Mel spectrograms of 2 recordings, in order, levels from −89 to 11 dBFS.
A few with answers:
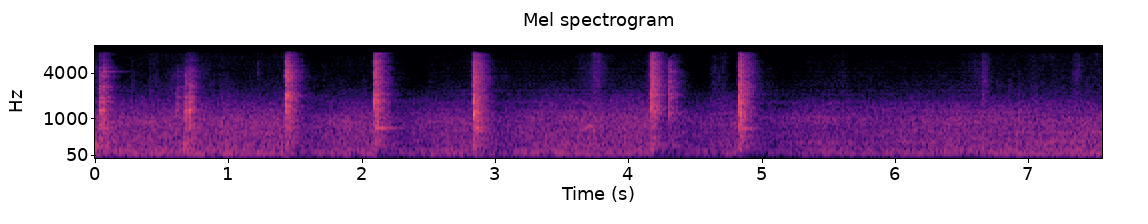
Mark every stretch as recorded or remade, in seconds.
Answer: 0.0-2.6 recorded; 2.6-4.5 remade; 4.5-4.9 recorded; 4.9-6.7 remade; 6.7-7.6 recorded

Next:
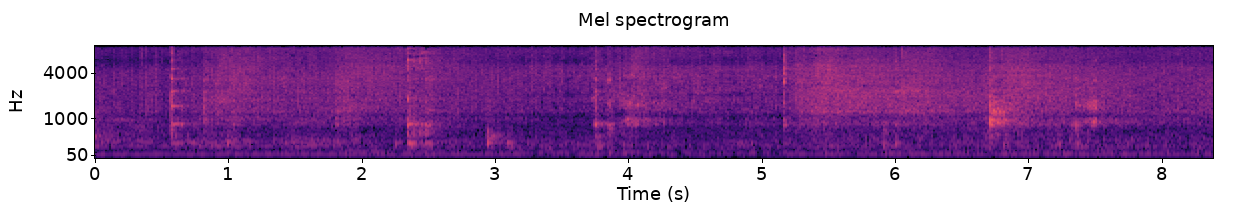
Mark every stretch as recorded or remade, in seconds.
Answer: 0.0-3.2 recorded; 3.2-5.2 remade; 5.2-8.4 recorded

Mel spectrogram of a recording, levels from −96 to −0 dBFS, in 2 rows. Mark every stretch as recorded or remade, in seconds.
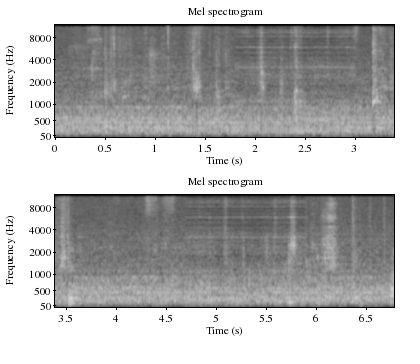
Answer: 0.0-1.8 recorded; 1.8-3.0 remade; 3.0-4.7 recorded; 4.7-5.9 remade; 5.9-6.8 recorded

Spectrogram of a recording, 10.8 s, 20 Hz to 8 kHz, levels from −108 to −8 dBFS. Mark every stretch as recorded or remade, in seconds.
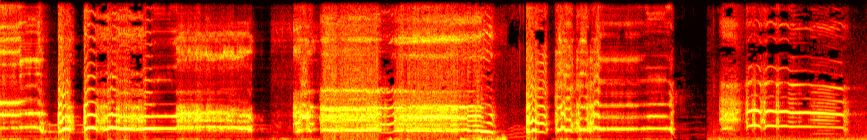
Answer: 0.0-0.7 remade; 0.7-1.9 recorded; 1.9-4.0 remade; 4.0-6.9 recorded; 6.9-8.4 remade; 8.4-10.8 recorded

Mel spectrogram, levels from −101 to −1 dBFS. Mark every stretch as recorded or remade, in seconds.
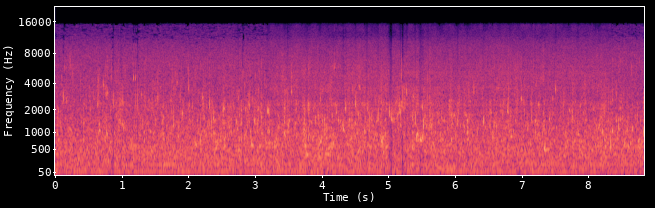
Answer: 0.0-3.2 recorded; 3.2-8.3 remade; 8.3-8.8 recorded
